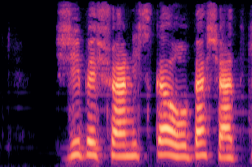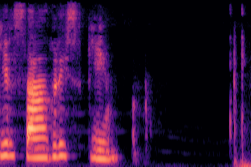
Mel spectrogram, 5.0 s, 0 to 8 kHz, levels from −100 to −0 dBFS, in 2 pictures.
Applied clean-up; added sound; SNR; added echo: neural mask model DeepFilterNet 3.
